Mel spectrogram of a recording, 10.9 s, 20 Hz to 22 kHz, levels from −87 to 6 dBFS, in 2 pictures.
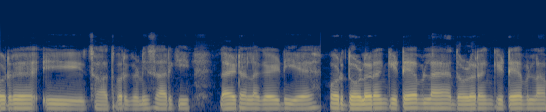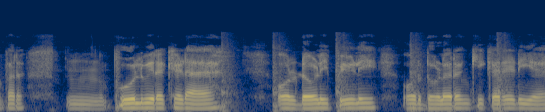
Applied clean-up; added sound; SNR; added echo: none; Hammer; 20 dB; none.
